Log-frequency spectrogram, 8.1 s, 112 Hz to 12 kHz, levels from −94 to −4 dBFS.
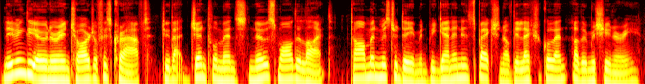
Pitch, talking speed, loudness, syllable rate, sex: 140 Hz, 200 wpm, -16 LUFS, 5.8 syllables/s, male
